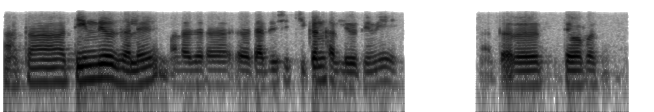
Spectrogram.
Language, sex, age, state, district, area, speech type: Marathi, male, 18-30, Maharashtra, Ratnagiri, rural, conversation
